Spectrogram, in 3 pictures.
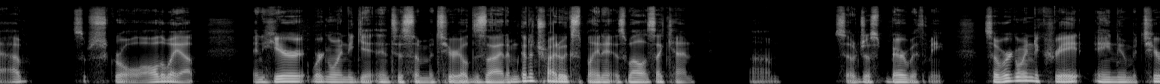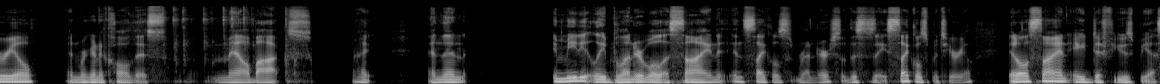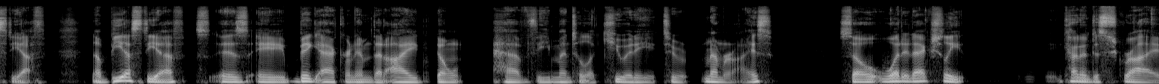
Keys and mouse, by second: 10.4-13.9 drag.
